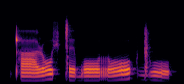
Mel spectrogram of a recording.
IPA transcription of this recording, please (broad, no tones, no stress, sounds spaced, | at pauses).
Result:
ʈʰ aː ɭ oː ʃ ǀ e b oː r oː | ɡ͡ǁ u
